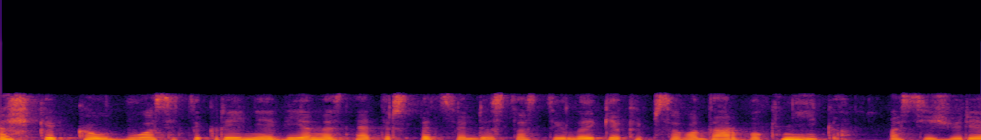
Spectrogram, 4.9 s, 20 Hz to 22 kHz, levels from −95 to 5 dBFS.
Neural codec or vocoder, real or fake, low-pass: none; real; 7.2 kHz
